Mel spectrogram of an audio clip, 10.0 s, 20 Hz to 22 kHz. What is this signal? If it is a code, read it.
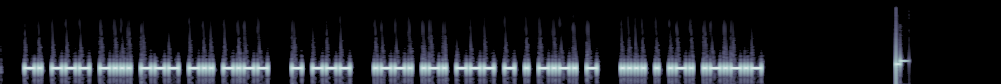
Morse code, heard as a keyed tone, about 36 wpm, 700 Hz. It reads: NOBODY TO PROTECT HER.
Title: Sentences from Top 1600 Words 35wpm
